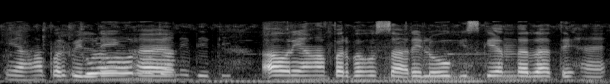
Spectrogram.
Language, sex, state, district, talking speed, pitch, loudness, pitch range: Hindi, female, Madhya Pradesh, Umaria, 135 wpm, 195 Hz, -17 LUFS, 185-205 Hz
